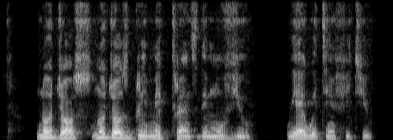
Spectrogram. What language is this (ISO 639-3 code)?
pcm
